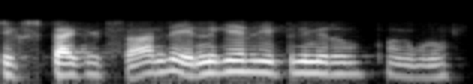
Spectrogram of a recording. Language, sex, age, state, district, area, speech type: Telugu, male, 30-45, Andhra Pradesh, Nandyal, rural, conversation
